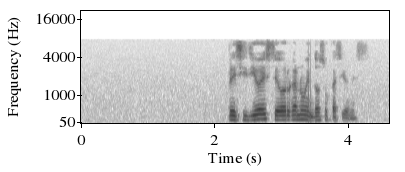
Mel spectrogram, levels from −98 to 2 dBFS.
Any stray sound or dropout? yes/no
no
